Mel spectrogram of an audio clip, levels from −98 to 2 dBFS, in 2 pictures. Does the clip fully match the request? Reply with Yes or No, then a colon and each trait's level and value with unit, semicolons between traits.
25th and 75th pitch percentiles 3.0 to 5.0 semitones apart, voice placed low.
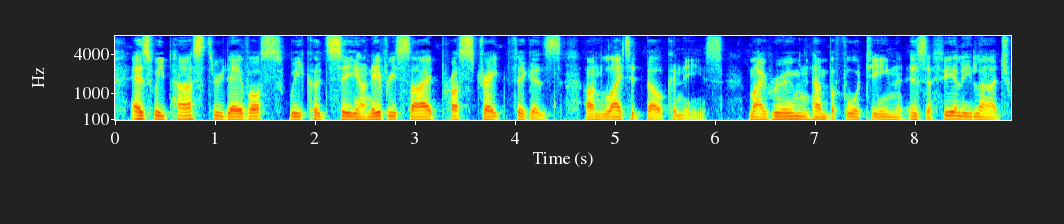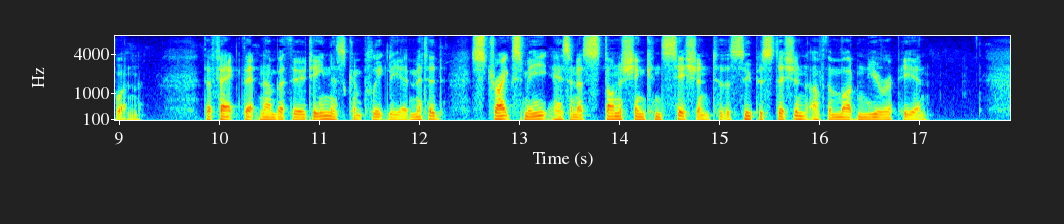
No: narrow, 2.6 semitones; low, 110 Hz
